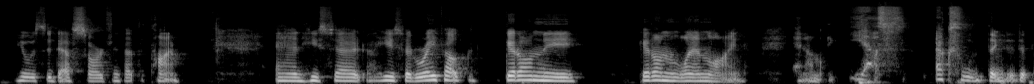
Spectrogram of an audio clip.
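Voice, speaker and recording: With an American accent and a dark, mellow tone, the speaker goes at a fairly slow pace with fairly even intonation, big swings in loudness and long, frequent pauses. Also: woman, fairly low pitch for a woman. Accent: Long Island accent, lighter than it once was. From US Northeast, Long Island, New York. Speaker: former air force security police, UFO witness. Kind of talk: interview testimony.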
